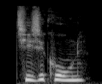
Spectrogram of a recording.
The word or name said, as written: tissekone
